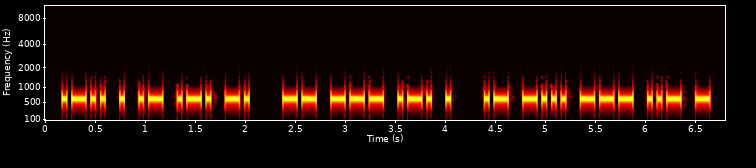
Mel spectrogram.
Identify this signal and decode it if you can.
Morse code, heard as a keyed tone, about 25 wpm, 600 Hz. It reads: LEARN MORE ABOUT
